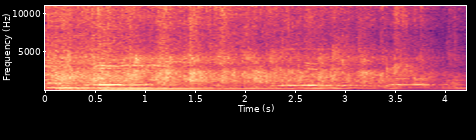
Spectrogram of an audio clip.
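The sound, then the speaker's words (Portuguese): An audience applauds the Lord in a steady, dense wash of clapping lasting several seconds, with a sustained low tonal hum beneath it and no one speaking. “Vamos aplaudir mais forte o Senhor que te lei.”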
